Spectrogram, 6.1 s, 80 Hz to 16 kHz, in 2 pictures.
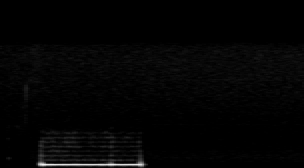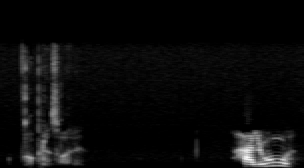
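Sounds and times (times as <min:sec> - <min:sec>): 
telephone ringback tone while calling: 0:00.4 - 0:01.4
speech: 0:03.6 - 0:04.0, 0:05.5 - 0:06.0.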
